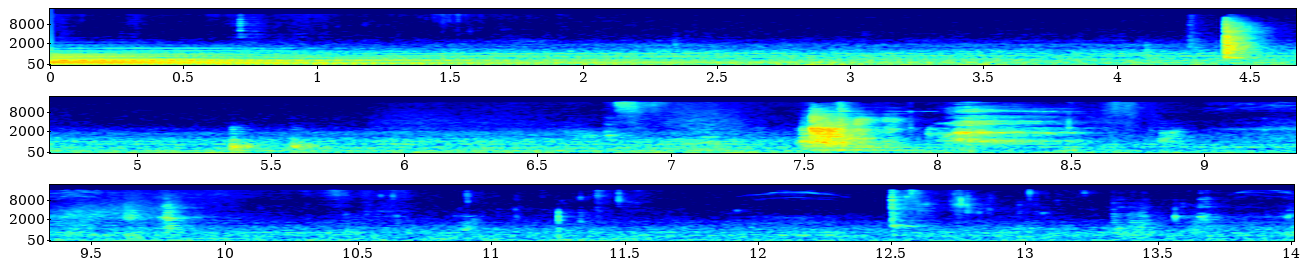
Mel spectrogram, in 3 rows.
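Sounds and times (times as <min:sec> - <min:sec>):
soft piano music: 0:00.0 - 0:05.1.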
